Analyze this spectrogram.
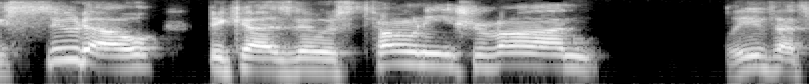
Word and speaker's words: Tony Schiavone: I say pseudo because it was Tony Schiavone, I believe that's how you pronounce his name.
